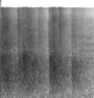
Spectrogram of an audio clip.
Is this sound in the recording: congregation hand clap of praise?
yes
